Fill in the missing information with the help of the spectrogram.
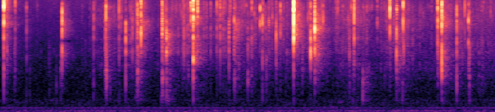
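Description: A full, clear plastic Biotta bag of loose tea stands on a table and is rubbed and crinkled with the fingertips and long black nails, then squeezed in both hands. Bright, dry crackles and sharp crinkles pop out irregularly over a quiet background with a faint low hum.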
